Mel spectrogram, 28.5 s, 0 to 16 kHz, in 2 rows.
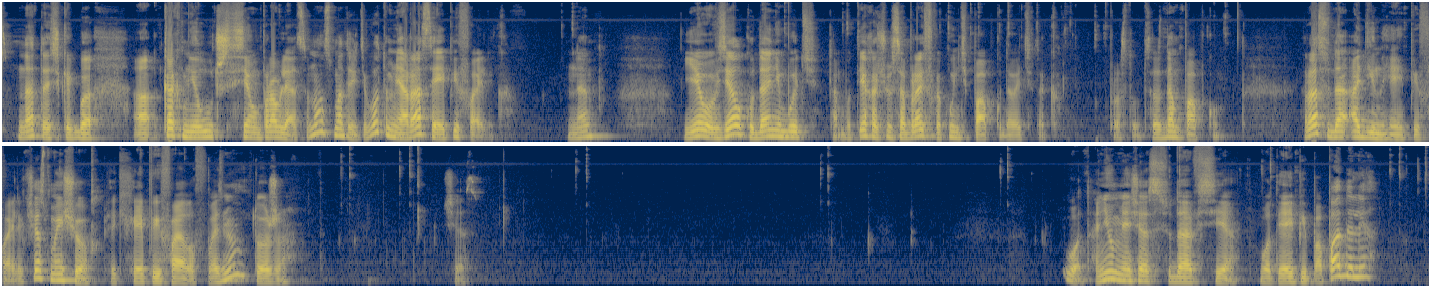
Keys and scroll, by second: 4.2 super+c, 10.7 Return, 12.1 super+v, 28.4 super+c.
